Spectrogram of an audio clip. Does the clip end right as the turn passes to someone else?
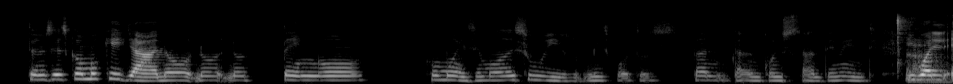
No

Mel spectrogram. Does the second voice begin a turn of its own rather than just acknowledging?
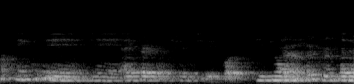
No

